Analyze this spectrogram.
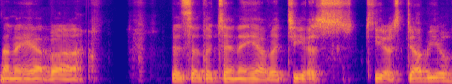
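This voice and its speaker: Speaking at a fairly slow pace in a normal speaking voice, a man holds a medium pitch and very even loudness. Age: 60s. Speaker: livestream panelist, home grower. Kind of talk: casual chat.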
